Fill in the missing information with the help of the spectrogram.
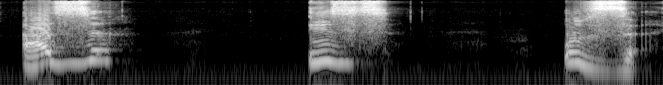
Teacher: سین جیسے سیٹی کے ساتھ آواز نکلی تھی ایسے اس کی بھی زا کی جو ہے وہ بھی سیٹی کے ساتھ نکلے گی. جیسے ہم پڑھتے ہیں حمزہ زا زبر از، حمزہ زا زیر از، حمزہ زا پیش از، از از از، از از از.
